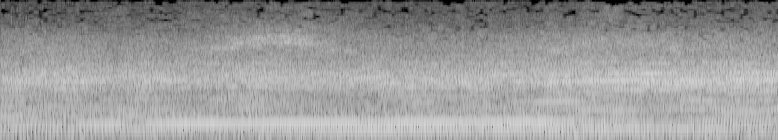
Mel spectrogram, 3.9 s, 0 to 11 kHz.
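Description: NASCAR race cars running at speed on track during the 2001 Autolite/Fram 250, a steady loud engine roar with sustained droning tones and a slowly shifting pitch, continuous and close.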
